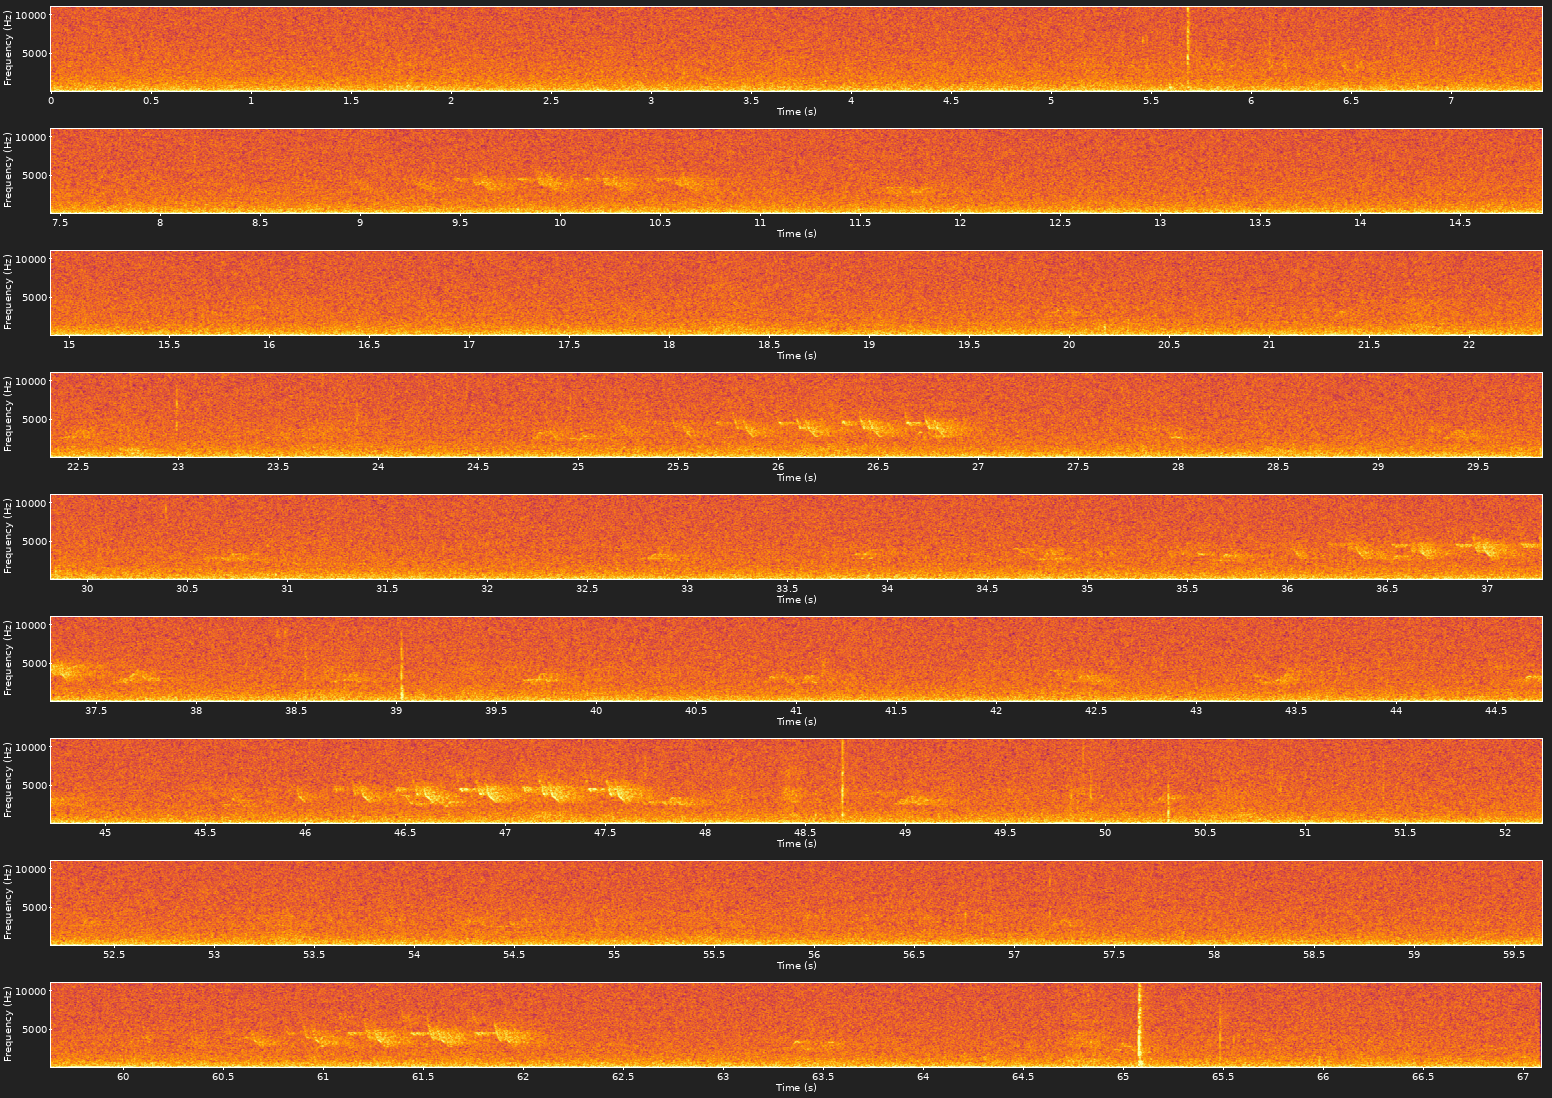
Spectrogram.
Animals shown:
Red-eyed Vireo (Vireo olivaceus)
Ovenbird (Seiurus aurocapilla)

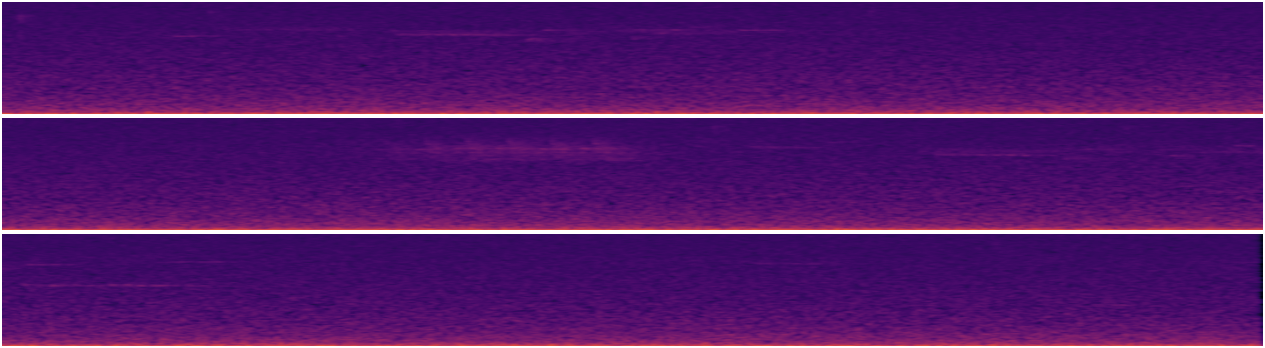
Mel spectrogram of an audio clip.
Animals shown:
Blue Jay (Cyanocitta cristata)
Ovenbird (Seiurus aurocapilla)
Winter Wren (Troglodytes hiemalis)
Black-throated Green Warbler (Setophaga virens)

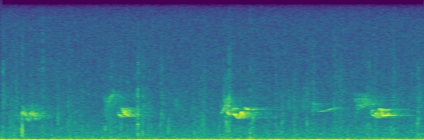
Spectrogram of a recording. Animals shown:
Red-eyed Vireo (Vireo olivaceus)
Eastern Wood-Pewee (Contopus virens)

